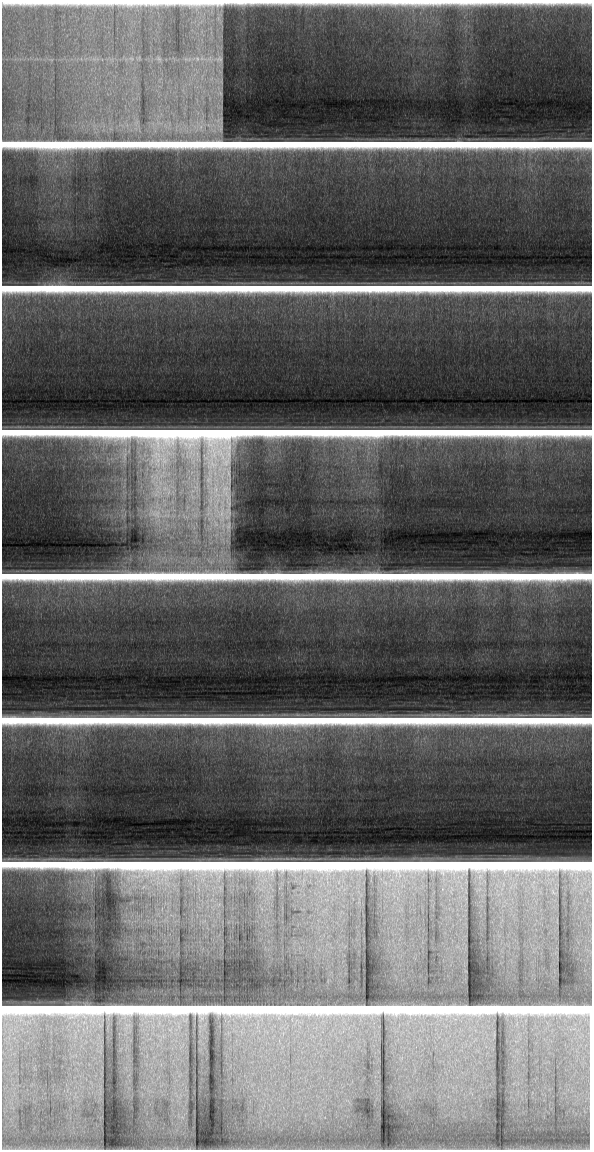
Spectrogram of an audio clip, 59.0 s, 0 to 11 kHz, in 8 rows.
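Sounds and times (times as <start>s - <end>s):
chainsaw cutting wood: 2.8s - 50.5s, 52.9s - 53.4s, 54.0s - 54.6s
axe knocks on wood: 54.0s - 54.5s.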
